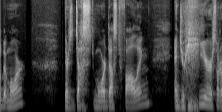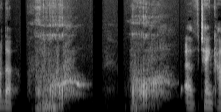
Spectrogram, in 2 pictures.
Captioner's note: imitates wind rushing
